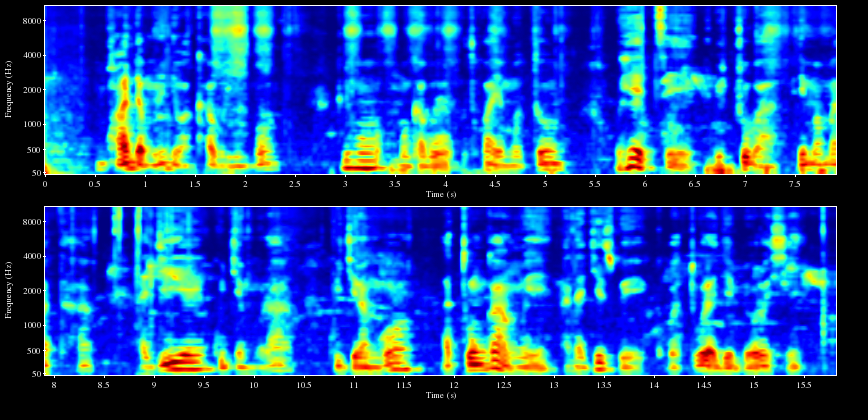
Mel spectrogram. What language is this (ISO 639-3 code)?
kin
